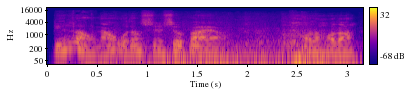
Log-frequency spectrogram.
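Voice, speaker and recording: A man's voice: mid-range voice, animated, moderate pace, background noise, close to an everyday voice. An actor playing a reserved, teasing young male design student in an audio drama, with a Taiwanese accent. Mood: dry, teasing. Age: young adult. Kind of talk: audio drama acting with narration.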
